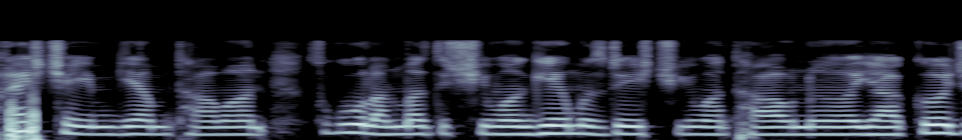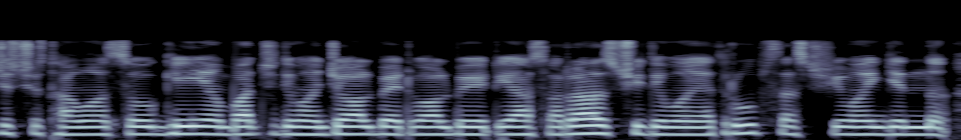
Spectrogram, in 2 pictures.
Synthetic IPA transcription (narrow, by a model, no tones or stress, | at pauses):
pʰɾeʃt͡ʃʰɐjimɡʲɐmt̪ʰaːʋãːnsukuːlɐnmɐzt̪it͡ʃʰiʋãːnɡeːmɨzɖeːʃt͡ʃʰiʋãːnt̪ʰaːʋnɨjaːkəːd͡ʒist͡ʃʰut̪ʰaːʋãːnsoɡejɐmbɐt̪̚t͡ʃʰid̪iʋãːnd͡ʒaːlbeːʈʋaːlbeːʈjaːsɐɾɐzt͡ʃʰid̪iʋãːnjat̪ʰɾuːpsɐst͡ʃʰiʋãːnɡʲinːɨ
